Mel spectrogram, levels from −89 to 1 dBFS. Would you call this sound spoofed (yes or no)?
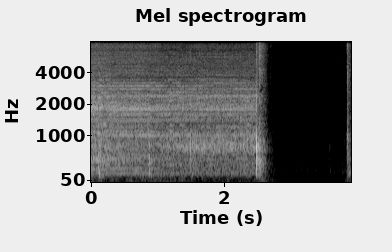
yes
